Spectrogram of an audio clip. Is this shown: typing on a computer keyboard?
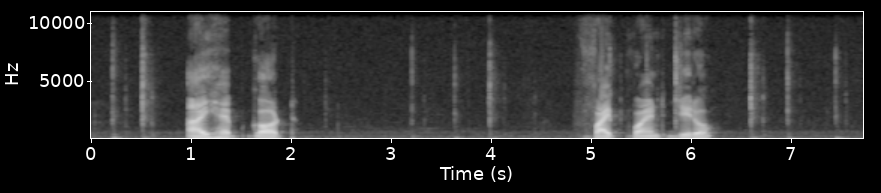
yes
